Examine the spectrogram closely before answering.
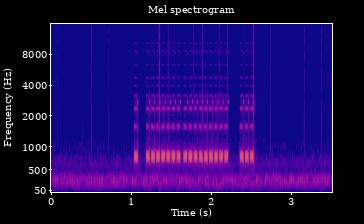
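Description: A loud electronic tone from a game sounds steadily, then cuts off.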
